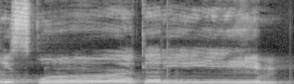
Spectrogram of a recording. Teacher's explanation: कौफ हुरूफ मुस्तालिया में से पुर पढ़ेंगे और तनवीन में इख्फा हो रहा है, इख्फा करेंगे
